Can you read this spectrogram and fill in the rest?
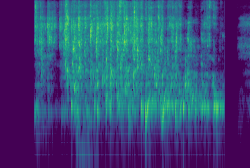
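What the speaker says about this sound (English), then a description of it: "And then I'm going to add my beef stock." Beef stock pours into a cooking pot in one continuous close, loud splashing rush lasting about three seconds, starting abruptly and cutting off sharply, followed by a brief faint trickle.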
